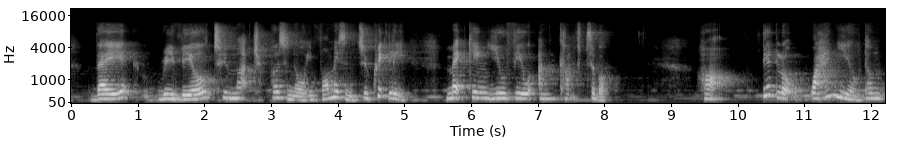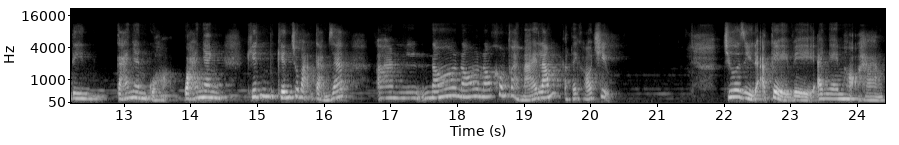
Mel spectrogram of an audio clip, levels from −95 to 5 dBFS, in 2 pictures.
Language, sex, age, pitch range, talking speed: Vietnamese, female, 20-39, 165-230 Hz, 130 wpm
